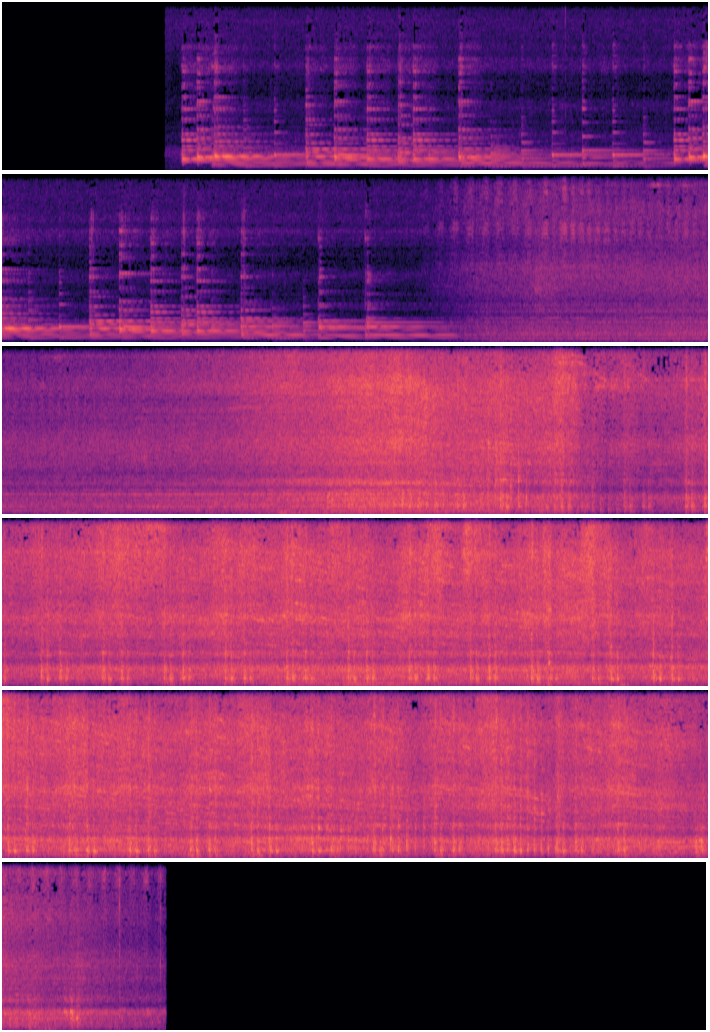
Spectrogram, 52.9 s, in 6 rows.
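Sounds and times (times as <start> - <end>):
electric locomotive passing: 14.3 - 46.2
wheels clickety-clack on rail joints: 21.1 - 46.1.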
